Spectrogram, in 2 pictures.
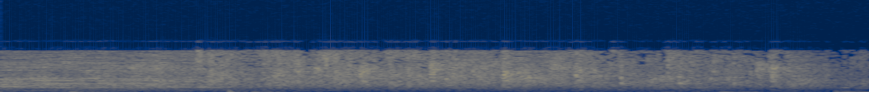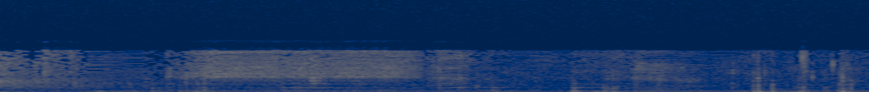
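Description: Applause from a church revival congregation welcoming the preacher to the pulpit, a dense wash of clapping that starts loud and then fades and thins out into scattered claps.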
